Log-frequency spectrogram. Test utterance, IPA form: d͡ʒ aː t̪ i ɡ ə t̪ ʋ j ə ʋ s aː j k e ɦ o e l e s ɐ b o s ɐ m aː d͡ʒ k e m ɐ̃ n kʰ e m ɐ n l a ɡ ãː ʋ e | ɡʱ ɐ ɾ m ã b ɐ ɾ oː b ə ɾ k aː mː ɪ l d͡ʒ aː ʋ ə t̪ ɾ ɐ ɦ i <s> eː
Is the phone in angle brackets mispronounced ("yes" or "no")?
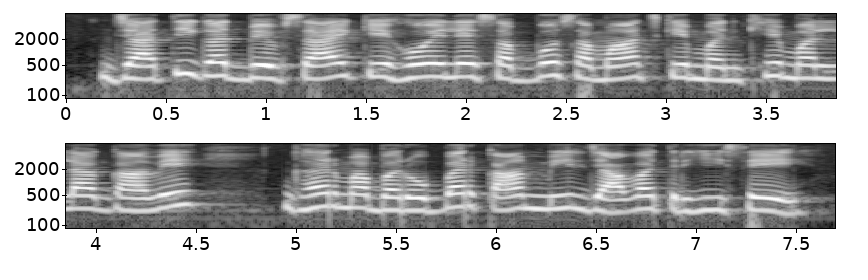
no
